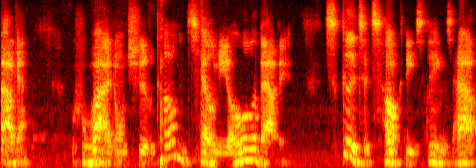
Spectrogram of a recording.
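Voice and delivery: deep gravelly put-on voice. Voicing a character inviting someone to talk it out: low, rough Graves voice. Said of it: "I like doing his voice".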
